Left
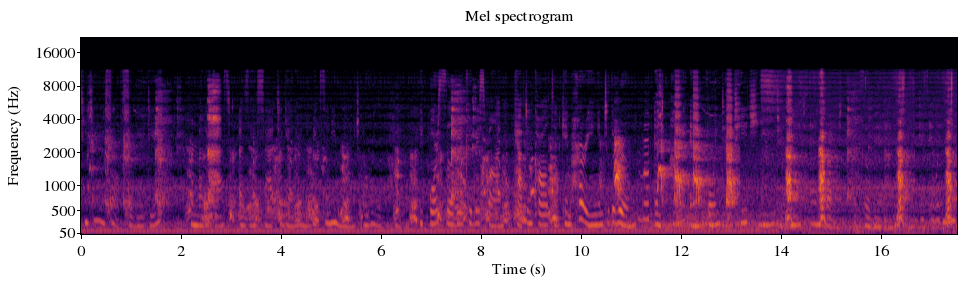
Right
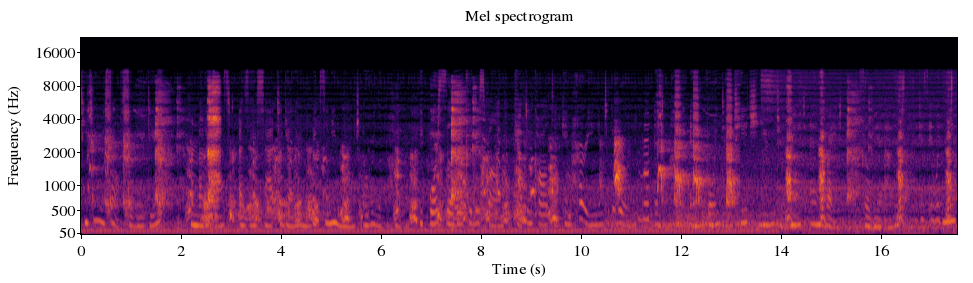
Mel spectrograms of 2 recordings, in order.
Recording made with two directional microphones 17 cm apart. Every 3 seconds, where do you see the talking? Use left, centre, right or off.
right, right, centre, left, centre, right.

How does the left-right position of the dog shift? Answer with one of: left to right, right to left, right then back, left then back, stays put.
right to left.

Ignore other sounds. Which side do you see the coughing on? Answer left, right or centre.
right.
